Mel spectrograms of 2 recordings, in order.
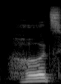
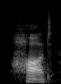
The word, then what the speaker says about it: heart: with hurt when somebody hurts your feeling it is not hurt it is hot one more time heart there's a long ah sound in it heart next one is it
